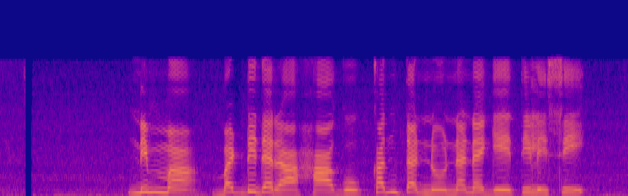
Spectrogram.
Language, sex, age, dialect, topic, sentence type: Kannada, female, 36-40, Coastal/Dakshin, banking, question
